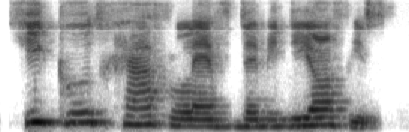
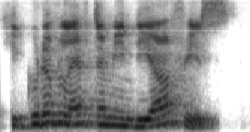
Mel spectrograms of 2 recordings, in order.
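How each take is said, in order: First: It is said slowly with could have in full. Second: It is said very fast with could have contracted. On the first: The speaker calls it wrong. "we don't say" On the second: The speaker calls it right. "Even faster"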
